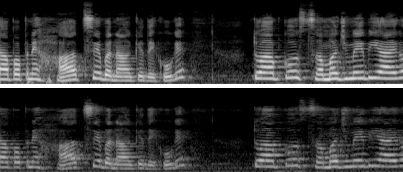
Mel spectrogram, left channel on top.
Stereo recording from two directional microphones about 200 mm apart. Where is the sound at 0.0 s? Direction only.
50° left (ahead or behind).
